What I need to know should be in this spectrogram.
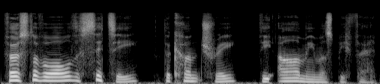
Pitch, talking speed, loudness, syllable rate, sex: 140 Hz, 190 wpm, -18 LUFS, 4.6 syllables/s, male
